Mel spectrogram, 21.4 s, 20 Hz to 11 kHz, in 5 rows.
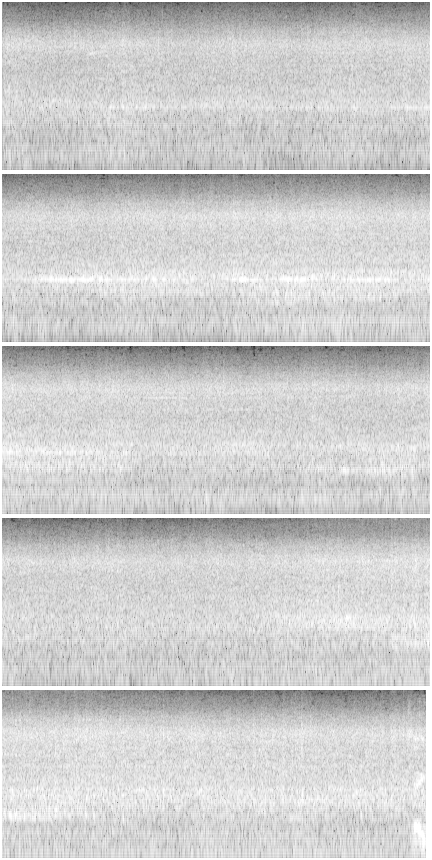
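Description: A 1980 Lionel MPC-era Chicago and Northwestern FM model train with dual Pullmor motors runs steadily around O42 curves, a continuous faint whirring hum with soft rail clatter, close but quiet.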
